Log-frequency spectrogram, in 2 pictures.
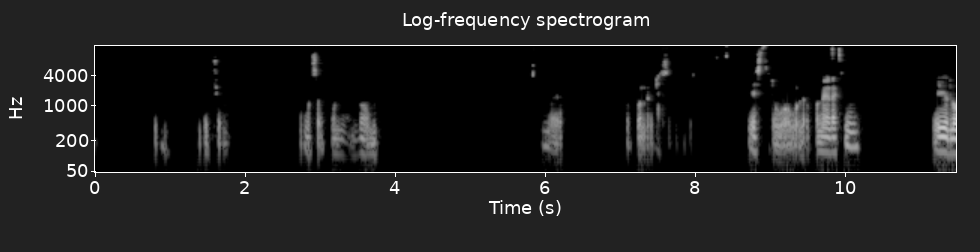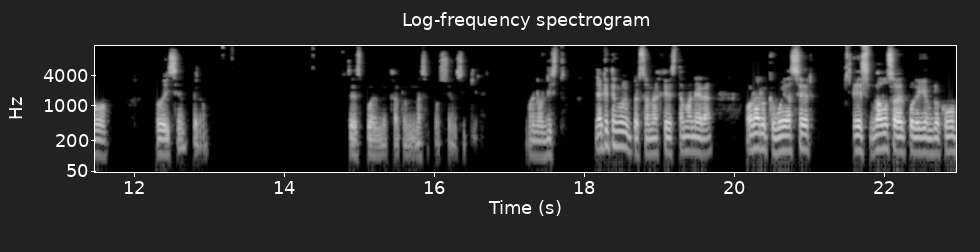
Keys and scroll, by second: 4.9 super+z.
